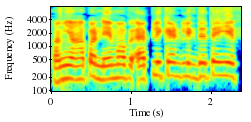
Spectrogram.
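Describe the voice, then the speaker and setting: A man with a high, clear voice walks the listener through an online application one step at a time. He keeps it instructive and calls his viewers friends. The sound is dry and close, recorded at a desk mic in a quiet room. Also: flat delivery, measured pace, no echo. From Rajasthan. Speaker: tutorial presenter. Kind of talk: screen-recorded tutorial voice-over.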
